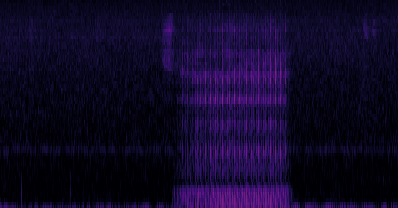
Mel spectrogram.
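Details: Snoring Clumber Spaniel: a single drawn-out, rumbling, rattly snore of nearly two seconds, rising out of quiet breathing and fading back, over a low steady hum.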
